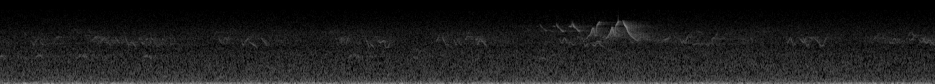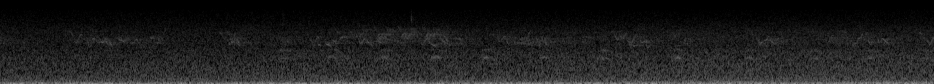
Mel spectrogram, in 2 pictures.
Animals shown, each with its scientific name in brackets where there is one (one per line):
American Crow (Corvus brachyrhynchos)
Ovenbird (Seiurus aurocapilla)
Chestnut-sided Warbler (Setophaga pensylvanica)
Red-eyed Vireo (Vireo olivaceus)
